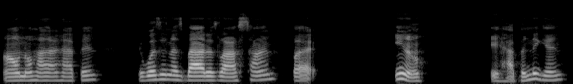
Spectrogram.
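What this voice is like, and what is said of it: Nasal, congested voice. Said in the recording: “I sound a little nasally,”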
